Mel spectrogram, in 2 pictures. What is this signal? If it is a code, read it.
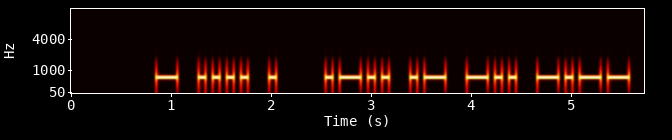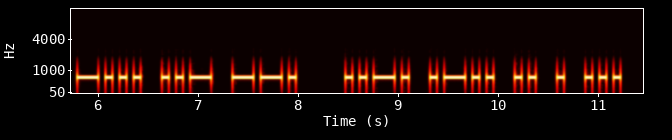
Morse code, heard as a keyed tone, about 17 wpm, 700 Hz. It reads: THE LADYBUG FLIES
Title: Additional Easy Phrases 17wpm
